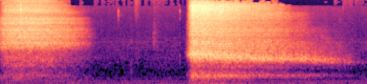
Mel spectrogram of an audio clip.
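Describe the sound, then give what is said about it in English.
A person takes a deep breath: a soft, airy inhale, a short pause, then a stronger breathy exhale like a sigh that slowly tapers off. “I want you to pause and take a deep breath.”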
